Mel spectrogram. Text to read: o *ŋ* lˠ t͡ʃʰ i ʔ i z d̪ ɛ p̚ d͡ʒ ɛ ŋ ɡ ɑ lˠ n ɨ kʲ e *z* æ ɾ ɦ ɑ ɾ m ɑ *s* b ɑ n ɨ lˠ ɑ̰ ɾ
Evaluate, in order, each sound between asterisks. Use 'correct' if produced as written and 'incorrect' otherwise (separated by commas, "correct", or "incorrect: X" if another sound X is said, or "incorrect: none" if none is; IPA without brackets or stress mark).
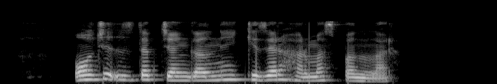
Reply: incorrect: none, correct, correct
